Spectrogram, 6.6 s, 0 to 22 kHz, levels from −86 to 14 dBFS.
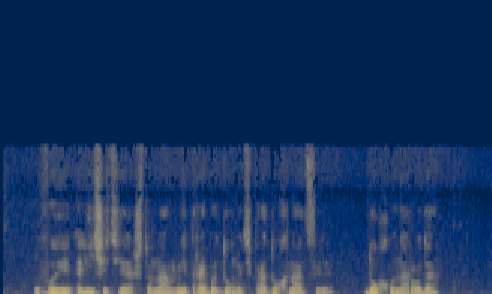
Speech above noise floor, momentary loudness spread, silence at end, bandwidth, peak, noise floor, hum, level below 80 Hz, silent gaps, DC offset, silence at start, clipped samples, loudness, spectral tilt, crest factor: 40 dB; 12 LU; 0.7 s; 11.5 kHz; -4 dBFS; -61 dBFS; none; -38 dBFS; none; under 0.1%; 0.45 s; under 0.1%; -22 LUFS; -6.5 dB/octave; 18 dB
